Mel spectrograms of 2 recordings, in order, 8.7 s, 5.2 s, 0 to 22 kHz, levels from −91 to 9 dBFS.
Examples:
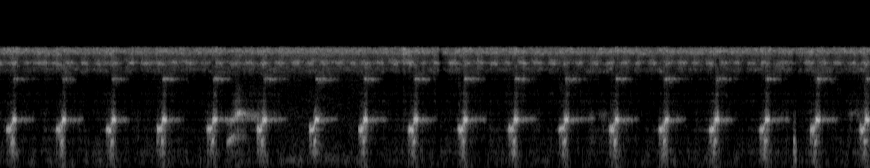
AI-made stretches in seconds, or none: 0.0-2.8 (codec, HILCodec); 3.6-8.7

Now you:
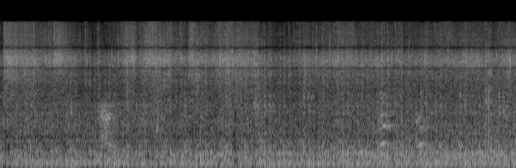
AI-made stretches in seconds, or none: 0.4-1.3 (vocoder, BigVGAN v2); 1.9-2.6

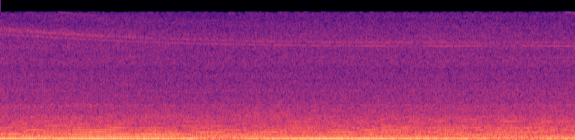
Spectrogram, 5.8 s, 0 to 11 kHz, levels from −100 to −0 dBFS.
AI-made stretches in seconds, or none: none

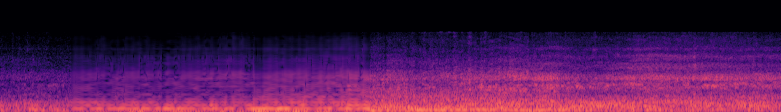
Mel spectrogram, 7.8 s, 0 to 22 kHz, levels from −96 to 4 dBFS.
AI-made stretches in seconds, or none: 0.7-3.7 (vocoder, BigVGAN v2)

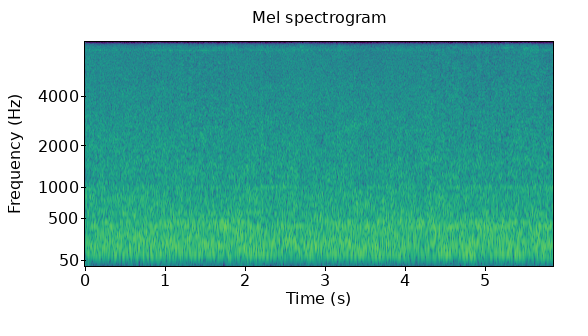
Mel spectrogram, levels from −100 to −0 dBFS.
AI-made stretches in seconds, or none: 0.0-1.2 (codec, DAC); 1.7-4.3

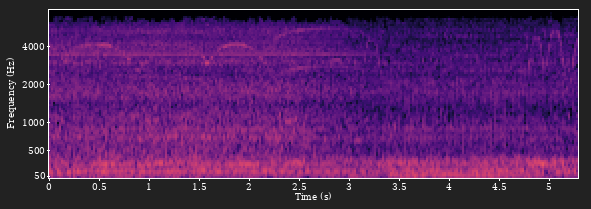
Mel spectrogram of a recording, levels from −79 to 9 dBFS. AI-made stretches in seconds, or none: 0.0-0.6 (vocoder, Vocos); 3.2-5.3

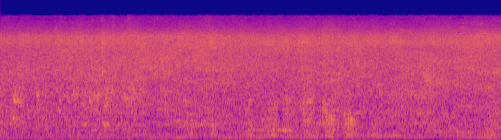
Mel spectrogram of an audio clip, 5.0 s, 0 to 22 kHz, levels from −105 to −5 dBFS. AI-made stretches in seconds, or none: 1.4-2.2 (codec, SNAC); 2.6-3.4; 3.9-5.0

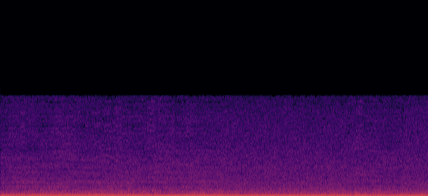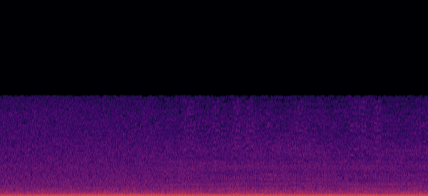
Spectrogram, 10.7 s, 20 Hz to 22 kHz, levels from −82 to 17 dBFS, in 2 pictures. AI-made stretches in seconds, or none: 0.0-2.8 (codec, SNAC); 4.4-5.0; 7.3-10.7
